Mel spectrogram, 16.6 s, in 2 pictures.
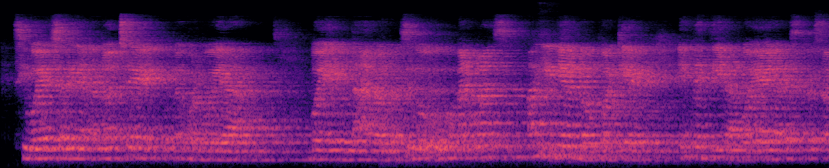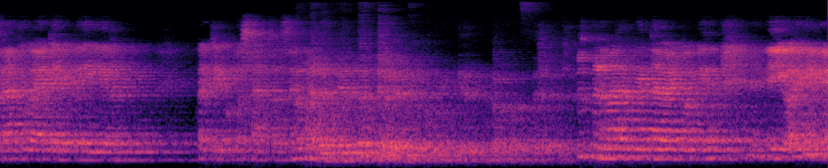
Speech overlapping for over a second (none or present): none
